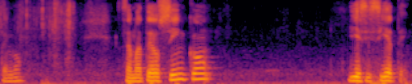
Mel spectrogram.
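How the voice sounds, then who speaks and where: A man's voice: mid-range voice, lively intonation, very slow, warm tone. A man, a pastor preaching a sermon to his congregation in a church, with emphatic rises and drops and frequent rhetorical questions. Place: church sanctuary.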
